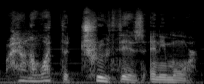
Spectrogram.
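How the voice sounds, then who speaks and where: A man's voice: medium pitch, big pitch swings, a little fast, bright, forceful tone, faint music behind. An actor playing a troubled, sardonic company man in therapy in an audio drama, with a curt, defensive delivery. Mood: uneasy, resigned.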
